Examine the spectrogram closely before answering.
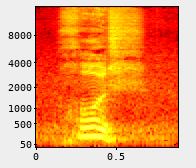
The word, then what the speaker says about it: خوش: Number 43 واو معدولہ۔ واو معدولہ وہ واو کہلاتی ہے جو لکھنے میں آئے اور پڑھی نہ جائے۔ اسی سبق کو پڑھنے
